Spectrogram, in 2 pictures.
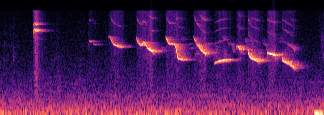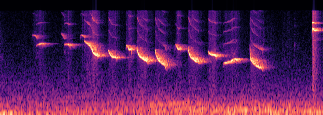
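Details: Great-billed seed finch (bicudo) singing in Canoas, song style called flauta: two bursts of clear whistled notes, each sliding downward and falling in pitch through the phrase, a short pause between them, quiet background.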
